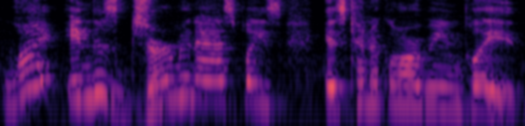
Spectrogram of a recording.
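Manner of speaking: high-pitched, baffled protest; hammed-up incredulity; incredulous question. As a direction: demand an explanation in comic disbelief. Acting out own baffled reaction.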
